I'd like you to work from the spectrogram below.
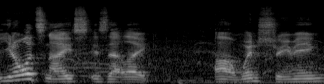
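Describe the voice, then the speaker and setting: This man talks at a moderate pace. Noticeable background noise can be heard throughout. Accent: American. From Minnesota. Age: 20s. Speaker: video game streamer. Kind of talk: casual live-stream chat. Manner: casual, many fillers.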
